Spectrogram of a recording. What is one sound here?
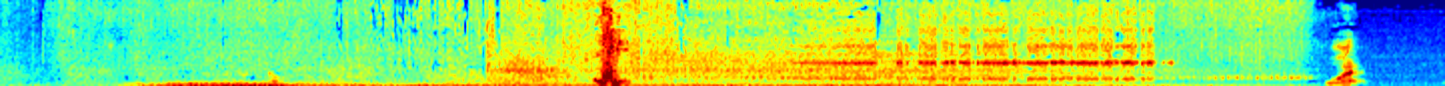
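Loud static and a harsh rumbling noise roar.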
